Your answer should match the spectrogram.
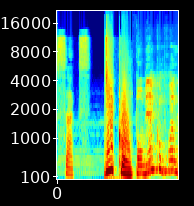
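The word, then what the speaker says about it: Sachs: Ça se prononce Sax.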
